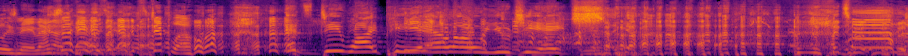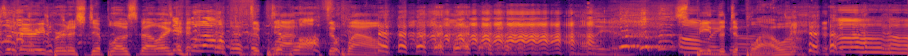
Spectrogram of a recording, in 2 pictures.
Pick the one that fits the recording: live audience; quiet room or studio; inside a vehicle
live audience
